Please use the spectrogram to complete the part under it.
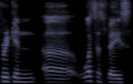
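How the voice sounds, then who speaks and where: A man's voice: mid-range voice, fairly even intonation, slow pace, dry recording, studio quality. A man hosting a hip-hop radio show, chatting casually with slangy, affirming hype.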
